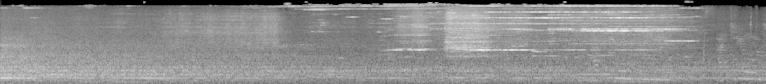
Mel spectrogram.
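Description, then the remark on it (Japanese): A train arriving at Hachioji station rumbles steadily as its wheels squeal in thin, sustained high-pitched tones, with brief brighter screeches partway through, the sound staying loud and continuous throughout. “ご乗車ありがとうございました。八王子に到着です。”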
